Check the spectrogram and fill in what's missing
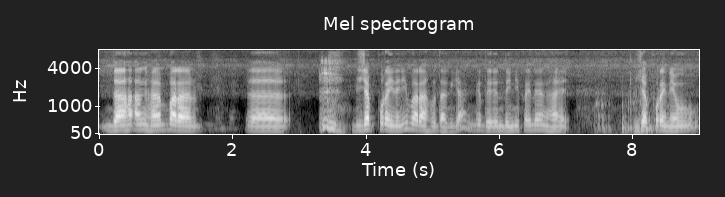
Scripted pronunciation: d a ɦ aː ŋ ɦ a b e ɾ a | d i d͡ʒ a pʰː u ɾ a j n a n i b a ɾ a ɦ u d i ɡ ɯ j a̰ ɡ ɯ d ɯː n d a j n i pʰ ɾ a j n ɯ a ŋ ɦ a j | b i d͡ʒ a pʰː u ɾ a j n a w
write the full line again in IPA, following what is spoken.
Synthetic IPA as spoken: d a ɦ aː ŋ ɦ a b a ɾ a | b i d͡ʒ a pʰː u ɾ a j n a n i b a ɾ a ɦ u d a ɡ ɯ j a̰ ɡ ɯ d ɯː n d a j n i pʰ ɾ a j n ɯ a ŋ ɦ a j | b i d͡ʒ a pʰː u ɾ a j n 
